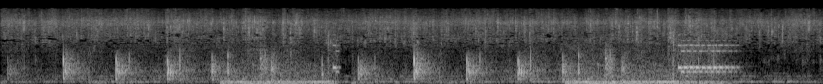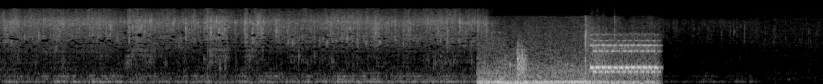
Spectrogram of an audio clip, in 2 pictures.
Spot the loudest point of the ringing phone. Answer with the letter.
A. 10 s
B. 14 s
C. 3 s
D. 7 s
B.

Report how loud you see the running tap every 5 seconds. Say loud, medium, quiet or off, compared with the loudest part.
loud, loud, loud, quiet.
